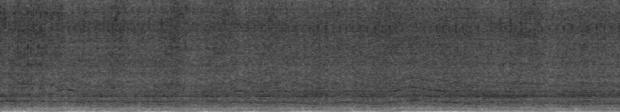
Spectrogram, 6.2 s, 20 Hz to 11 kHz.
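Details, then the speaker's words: Second-hand Triumph Dolomite 1300 engine newly fitted to a Gentry MG TF replica, first start while warming up and burning off oil: clean, smooth rise and fall as the throttle is blipped, no knocks or rattles; normal revving. "actually sounds like I'm quite a good engine I just let I burn all this oil off okay she's warming up nicely now most of that oil is burned off sounds really sweet I'm really pleased with that engine so far"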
